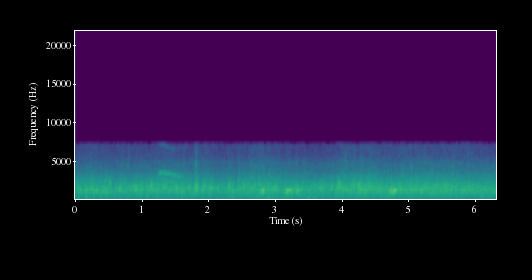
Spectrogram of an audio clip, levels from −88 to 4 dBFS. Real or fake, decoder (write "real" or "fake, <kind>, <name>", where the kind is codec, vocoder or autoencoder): real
